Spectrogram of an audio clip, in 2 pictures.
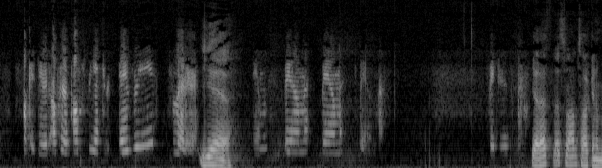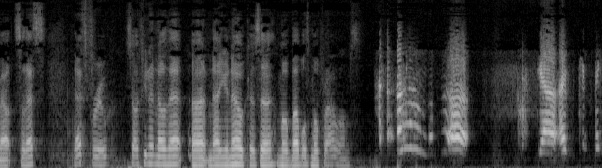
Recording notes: I have a phone in call. From Sandpoint Idaho.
